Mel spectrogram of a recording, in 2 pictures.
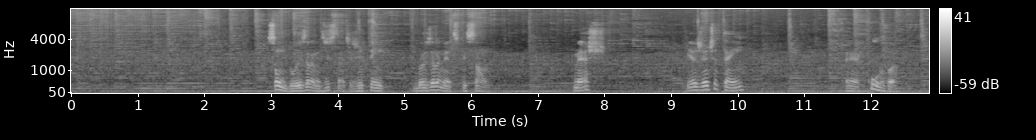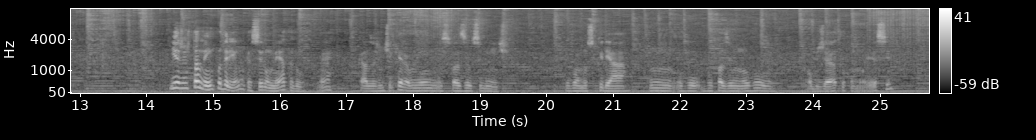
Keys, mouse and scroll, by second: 3.0 click, 3.3 click, 6.0 click, 9.3 click, 12.9 ctrl+s, 13.4 Tab, 13.9 Tab, 17.9 click, 24.7 shift+d.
